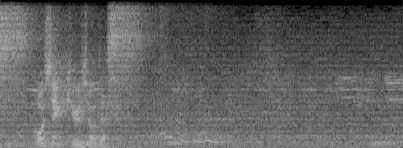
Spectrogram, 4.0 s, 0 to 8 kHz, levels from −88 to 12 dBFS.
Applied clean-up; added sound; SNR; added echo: none; Zipper (clothing); 7 dB; reverberation time 1.2 s.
